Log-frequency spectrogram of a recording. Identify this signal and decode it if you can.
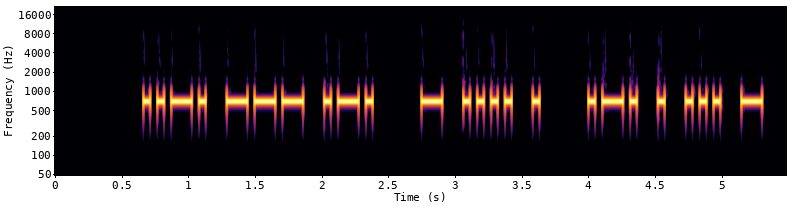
Morse code, heard as a keyed tone, about 23 wpm, 700 Hz. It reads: FOR THE REST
